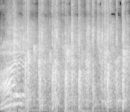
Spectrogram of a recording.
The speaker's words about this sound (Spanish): ¡Bravo! Gracias por este aplauso nada forzado.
